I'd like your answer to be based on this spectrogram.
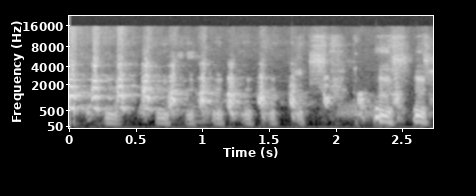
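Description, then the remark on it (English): A rapid string of fowl-like clucking and gobbling calls from a bird, about a dozen short bursts in quick, uneven succession, fairly loud. “No, that bird was probably fucking with that turtle because he know that turtle's slow.”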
